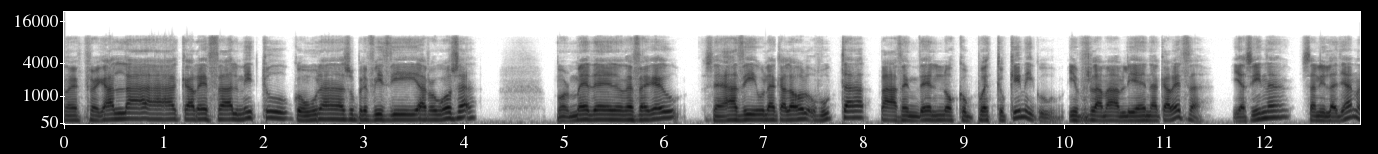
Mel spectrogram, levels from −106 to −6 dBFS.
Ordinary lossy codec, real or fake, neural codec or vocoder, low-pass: AAC, 64 kbps; fake; autoencoder, 22.05 kHz, a latent of 192 numbers a frame, VITS, trained on many speakers; 9.9 kHz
